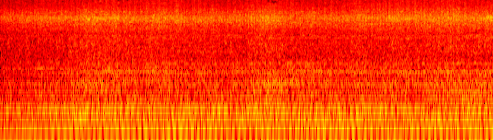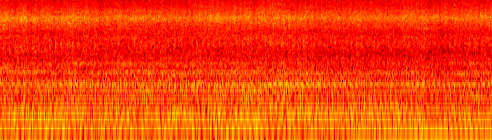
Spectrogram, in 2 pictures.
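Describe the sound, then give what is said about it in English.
A four-wheel-drive vehicle's engine drones as it climbs back up a hill in four-wheel drive, a loud, steady mid-pitched roar that holds constant throughout with no voices. “Put it in four wheel. This is a heavy one too. There it went in. Make sure the gears line up. We're going back up the hill here.”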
